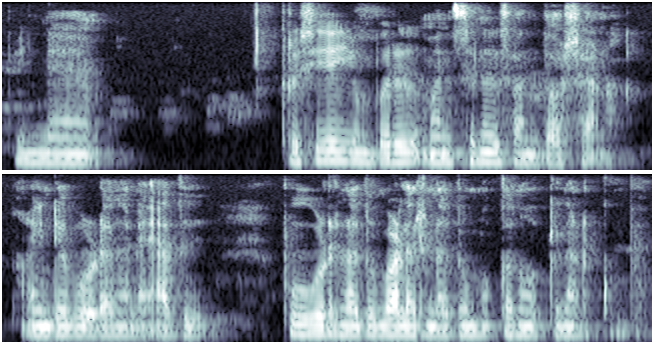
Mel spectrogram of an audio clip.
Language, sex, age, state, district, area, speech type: Malayalam, female, 45-60, Kerala, Malappuram, rural, spontaneous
